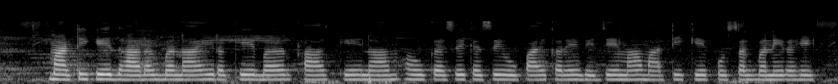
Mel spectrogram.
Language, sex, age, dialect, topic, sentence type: Chhattisgarhi, female, 18-24, Eastern, agriculture, question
